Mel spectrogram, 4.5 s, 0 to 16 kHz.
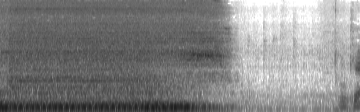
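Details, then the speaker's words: Black Pearl pickup after a TBI throttle body rebuild, first start with about 10 psi fuel pressure: a low, uneven pulsing idle of three to four beats a second, then it dies away. Choppy because the MAP sensor vacuum line was disconnected. "the reason it was so choppy when i started it up last night was didn't have the map sensor vacuum line h"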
